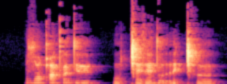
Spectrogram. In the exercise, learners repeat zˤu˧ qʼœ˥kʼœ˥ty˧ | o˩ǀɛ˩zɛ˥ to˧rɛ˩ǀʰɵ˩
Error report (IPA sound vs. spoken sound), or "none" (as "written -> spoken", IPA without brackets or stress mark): none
